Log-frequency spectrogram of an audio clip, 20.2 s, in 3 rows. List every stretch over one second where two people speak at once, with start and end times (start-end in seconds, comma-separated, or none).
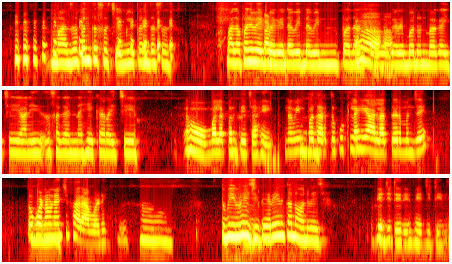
13.9-15.1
